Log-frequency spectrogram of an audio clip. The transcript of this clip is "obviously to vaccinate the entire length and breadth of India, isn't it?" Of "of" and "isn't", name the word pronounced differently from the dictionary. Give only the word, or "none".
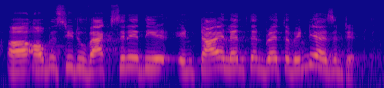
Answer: none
